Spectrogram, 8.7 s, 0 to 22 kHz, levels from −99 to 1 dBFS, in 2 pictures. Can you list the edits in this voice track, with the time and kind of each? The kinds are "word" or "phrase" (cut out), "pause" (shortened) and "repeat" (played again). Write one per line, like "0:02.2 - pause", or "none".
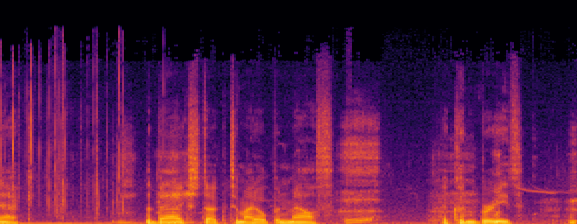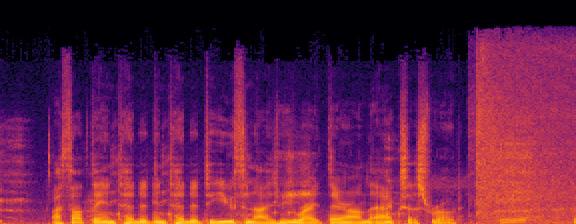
0:01.9 - word
0:05.5 - repeat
